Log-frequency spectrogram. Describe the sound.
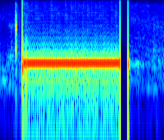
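A single steady mid-pitched telephone tone sounds during a bank call as the line is transferred, holding evenly for just over a second between short sharp clicks, with no talking.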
